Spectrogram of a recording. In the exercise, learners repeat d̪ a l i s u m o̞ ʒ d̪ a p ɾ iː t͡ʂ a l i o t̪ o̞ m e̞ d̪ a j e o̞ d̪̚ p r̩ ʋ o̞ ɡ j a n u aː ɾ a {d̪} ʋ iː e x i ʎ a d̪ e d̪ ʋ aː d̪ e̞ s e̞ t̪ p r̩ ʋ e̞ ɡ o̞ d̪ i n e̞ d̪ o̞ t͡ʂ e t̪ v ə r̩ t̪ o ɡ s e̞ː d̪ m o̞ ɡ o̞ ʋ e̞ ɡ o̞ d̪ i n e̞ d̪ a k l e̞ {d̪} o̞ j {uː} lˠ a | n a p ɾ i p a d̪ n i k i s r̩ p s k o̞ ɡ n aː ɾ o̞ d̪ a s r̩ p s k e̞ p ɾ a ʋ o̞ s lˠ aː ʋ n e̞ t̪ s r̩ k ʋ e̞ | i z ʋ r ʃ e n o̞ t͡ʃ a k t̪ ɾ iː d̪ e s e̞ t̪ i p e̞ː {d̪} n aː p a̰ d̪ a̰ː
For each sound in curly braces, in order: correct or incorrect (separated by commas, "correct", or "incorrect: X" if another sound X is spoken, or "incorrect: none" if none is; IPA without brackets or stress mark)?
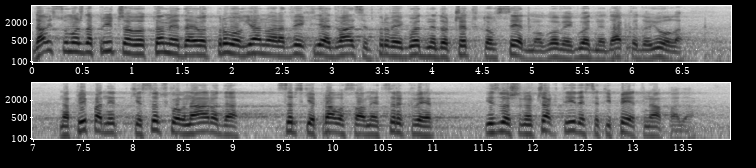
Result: correct, correct, correct, incorrect: t̪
